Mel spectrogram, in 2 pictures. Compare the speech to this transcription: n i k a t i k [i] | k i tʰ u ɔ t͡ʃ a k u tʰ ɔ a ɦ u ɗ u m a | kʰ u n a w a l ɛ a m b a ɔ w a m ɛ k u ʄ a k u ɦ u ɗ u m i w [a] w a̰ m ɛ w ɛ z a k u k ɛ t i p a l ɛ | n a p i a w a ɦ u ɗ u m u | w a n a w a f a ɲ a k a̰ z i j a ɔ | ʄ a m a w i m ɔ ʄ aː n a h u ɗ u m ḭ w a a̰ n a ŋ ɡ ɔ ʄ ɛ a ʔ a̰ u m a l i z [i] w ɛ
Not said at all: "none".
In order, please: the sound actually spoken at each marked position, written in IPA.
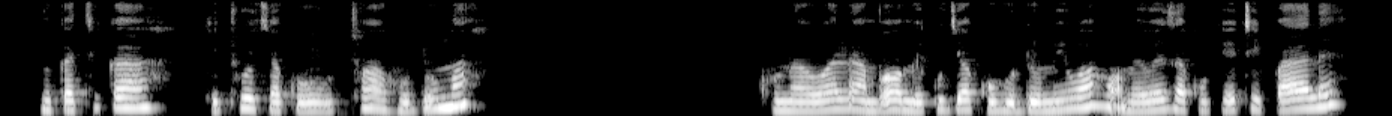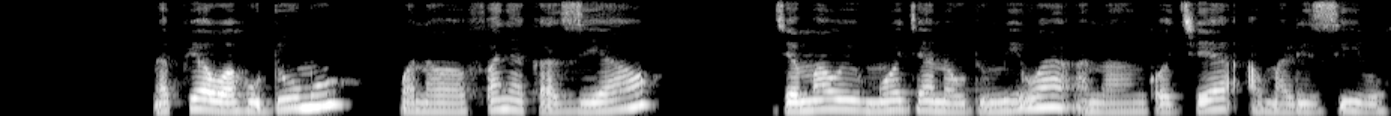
a, a, i

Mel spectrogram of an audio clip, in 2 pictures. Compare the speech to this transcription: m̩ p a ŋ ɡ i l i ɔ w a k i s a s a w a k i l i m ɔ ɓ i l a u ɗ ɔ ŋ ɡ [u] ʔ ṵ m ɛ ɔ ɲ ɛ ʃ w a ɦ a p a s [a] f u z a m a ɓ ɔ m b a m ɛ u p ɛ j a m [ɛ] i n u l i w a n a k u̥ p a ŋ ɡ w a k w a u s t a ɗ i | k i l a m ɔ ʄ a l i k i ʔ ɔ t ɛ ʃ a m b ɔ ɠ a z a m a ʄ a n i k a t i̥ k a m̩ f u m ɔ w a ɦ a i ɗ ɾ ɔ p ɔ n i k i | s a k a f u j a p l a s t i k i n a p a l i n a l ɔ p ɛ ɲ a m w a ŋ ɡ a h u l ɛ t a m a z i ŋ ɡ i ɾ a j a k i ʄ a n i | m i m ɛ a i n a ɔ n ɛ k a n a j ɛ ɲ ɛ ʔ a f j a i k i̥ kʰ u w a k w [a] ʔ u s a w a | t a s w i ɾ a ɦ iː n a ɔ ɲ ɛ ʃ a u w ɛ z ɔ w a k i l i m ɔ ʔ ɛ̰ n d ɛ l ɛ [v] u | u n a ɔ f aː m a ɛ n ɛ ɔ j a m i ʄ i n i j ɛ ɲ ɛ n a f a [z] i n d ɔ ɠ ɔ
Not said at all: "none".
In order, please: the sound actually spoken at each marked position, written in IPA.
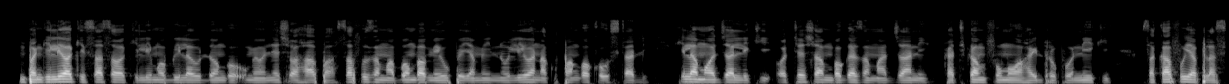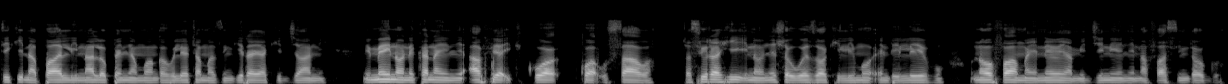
ɔ, a, ɛ, a, v, s

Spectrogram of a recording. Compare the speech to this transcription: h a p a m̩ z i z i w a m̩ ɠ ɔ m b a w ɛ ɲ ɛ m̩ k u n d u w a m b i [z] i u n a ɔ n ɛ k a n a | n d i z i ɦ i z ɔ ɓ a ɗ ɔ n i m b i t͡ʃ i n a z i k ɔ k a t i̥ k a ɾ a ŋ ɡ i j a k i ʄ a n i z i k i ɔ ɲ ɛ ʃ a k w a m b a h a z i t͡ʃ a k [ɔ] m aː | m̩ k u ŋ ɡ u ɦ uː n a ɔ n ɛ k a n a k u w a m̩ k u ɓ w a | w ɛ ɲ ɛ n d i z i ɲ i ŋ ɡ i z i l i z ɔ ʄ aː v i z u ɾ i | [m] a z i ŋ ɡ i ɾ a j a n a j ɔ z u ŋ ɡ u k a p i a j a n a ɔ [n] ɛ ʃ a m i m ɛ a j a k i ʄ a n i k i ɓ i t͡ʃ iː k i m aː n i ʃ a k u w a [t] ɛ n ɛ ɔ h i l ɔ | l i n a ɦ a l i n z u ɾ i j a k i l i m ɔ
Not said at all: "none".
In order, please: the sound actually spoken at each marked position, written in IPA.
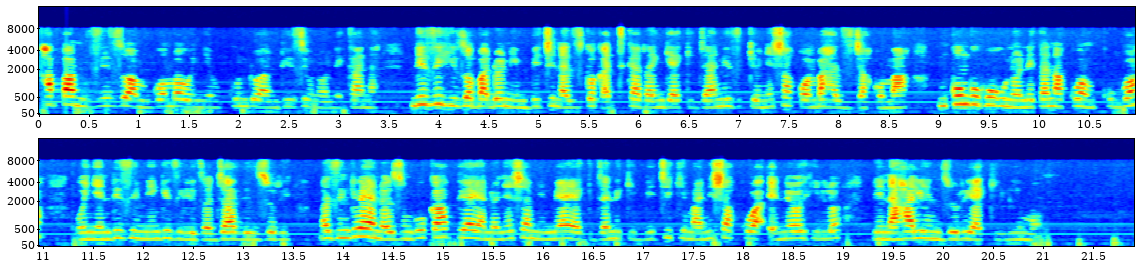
z, ɔ, m, ɲ, ʔ

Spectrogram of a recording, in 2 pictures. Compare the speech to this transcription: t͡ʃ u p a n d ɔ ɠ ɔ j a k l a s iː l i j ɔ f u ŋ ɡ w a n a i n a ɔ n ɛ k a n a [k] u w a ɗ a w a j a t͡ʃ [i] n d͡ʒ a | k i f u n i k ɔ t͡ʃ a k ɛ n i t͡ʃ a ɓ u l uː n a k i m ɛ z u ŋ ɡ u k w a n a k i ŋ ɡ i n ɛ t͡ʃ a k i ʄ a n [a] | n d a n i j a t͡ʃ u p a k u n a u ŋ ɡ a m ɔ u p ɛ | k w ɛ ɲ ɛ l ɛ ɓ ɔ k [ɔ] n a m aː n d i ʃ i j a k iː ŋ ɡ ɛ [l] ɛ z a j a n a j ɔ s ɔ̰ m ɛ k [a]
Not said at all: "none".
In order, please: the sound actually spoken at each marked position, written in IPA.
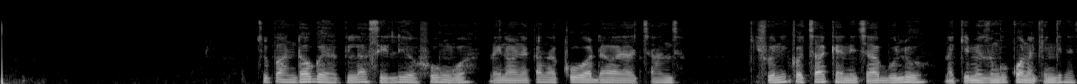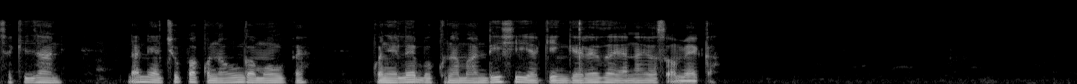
k, a, i, u, ɾ, a

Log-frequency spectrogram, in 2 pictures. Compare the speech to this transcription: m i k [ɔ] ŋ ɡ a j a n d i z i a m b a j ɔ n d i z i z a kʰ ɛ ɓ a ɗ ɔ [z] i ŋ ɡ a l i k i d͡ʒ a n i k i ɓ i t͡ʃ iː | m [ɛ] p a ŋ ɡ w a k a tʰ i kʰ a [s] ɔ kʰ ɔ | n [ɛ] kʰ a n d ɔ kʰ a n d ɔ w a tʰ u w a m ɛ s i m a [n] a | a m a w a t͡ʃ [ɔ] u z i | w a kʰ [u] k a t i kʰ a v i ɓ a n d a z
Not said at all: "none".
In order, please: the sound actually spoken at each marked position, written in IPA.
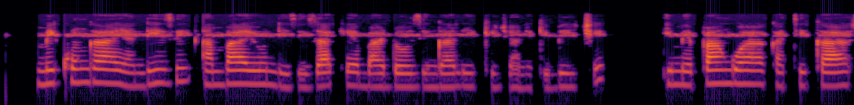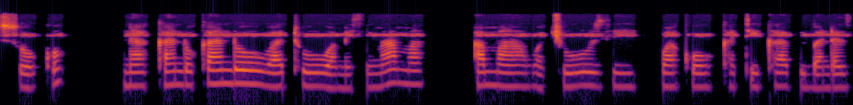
u, z, ɛ, s, a, m, u, ɔ

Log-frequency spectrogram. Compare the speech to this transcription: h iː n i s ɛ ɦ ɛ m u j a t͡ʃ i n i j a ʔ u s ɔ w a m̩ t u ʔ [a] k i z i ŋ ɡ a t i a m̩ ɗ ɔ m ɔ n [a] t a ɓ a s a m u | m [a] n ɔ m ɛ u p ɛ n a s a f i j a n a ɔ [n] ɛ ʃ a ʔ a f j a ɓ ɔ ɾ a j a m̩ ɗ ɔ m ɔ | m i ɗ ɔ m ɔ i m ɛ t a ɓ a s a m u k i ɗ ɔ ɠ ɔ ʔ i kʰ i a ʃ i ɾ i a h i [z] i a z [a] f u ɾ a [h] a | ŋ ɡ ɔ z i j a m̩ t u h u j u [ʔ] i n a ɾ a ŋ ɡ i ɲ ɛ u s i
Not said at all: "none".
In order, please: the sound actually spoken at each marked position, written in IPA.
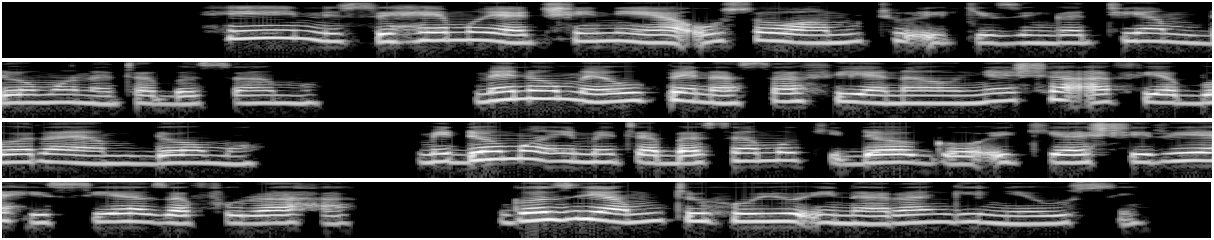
i, a, ɛ, ɲ, s, a, h, ʔ

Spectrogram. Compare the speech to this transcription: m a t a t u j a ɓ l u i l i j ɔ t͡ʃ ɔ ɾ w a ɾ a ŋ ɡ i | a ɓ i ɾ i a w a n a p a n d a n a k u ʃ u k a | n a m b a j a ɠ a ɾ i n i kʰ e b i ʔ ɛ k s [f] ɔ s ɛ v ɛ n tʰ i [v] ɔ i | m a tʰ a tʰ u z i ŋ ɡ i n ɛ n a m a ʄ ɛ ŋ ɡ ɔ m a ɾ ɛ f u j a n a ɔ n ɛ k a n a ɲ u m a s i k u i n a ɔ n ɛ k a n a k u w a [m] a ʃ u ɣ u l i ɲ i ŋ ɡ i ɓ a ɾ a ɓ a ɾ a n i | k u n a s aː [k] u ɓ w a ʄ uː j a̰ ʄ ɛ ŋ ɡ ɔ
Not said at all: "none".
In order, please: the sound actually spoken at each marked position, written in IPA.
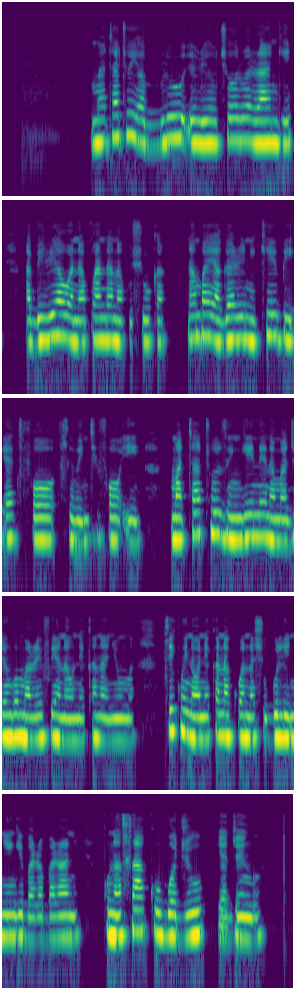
f, f, n, k

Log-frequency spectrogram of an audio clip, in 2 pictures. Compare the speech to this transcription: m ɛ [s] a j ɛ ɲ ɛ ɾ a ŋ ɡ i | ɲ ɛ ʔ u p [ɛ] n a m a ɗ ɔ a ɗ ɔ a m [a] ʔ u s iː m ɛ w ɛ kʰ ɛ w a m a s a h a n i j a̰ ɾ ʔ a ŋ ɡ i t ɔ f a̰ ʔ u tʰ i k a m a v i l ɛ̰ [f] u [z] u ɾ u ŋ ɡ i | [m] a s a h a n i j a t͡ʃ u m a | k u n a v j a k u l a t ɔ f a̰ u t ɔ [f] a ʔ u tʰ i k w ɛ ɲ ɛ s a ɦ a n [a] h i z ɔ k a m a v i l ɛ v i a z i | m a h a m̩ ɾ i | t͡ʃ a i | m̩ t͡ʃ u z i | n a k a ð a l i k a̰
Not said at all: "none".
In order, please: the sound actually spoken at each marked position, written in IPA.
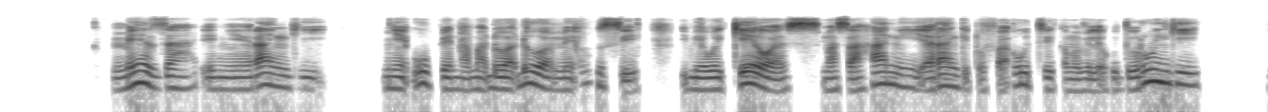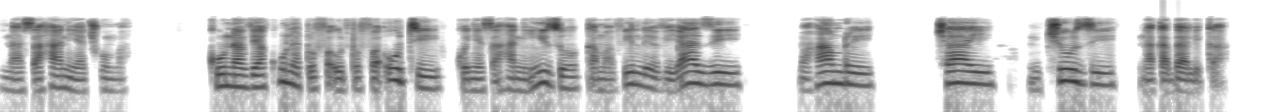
z, ɛ, ɛ, h, ð, n, f, i

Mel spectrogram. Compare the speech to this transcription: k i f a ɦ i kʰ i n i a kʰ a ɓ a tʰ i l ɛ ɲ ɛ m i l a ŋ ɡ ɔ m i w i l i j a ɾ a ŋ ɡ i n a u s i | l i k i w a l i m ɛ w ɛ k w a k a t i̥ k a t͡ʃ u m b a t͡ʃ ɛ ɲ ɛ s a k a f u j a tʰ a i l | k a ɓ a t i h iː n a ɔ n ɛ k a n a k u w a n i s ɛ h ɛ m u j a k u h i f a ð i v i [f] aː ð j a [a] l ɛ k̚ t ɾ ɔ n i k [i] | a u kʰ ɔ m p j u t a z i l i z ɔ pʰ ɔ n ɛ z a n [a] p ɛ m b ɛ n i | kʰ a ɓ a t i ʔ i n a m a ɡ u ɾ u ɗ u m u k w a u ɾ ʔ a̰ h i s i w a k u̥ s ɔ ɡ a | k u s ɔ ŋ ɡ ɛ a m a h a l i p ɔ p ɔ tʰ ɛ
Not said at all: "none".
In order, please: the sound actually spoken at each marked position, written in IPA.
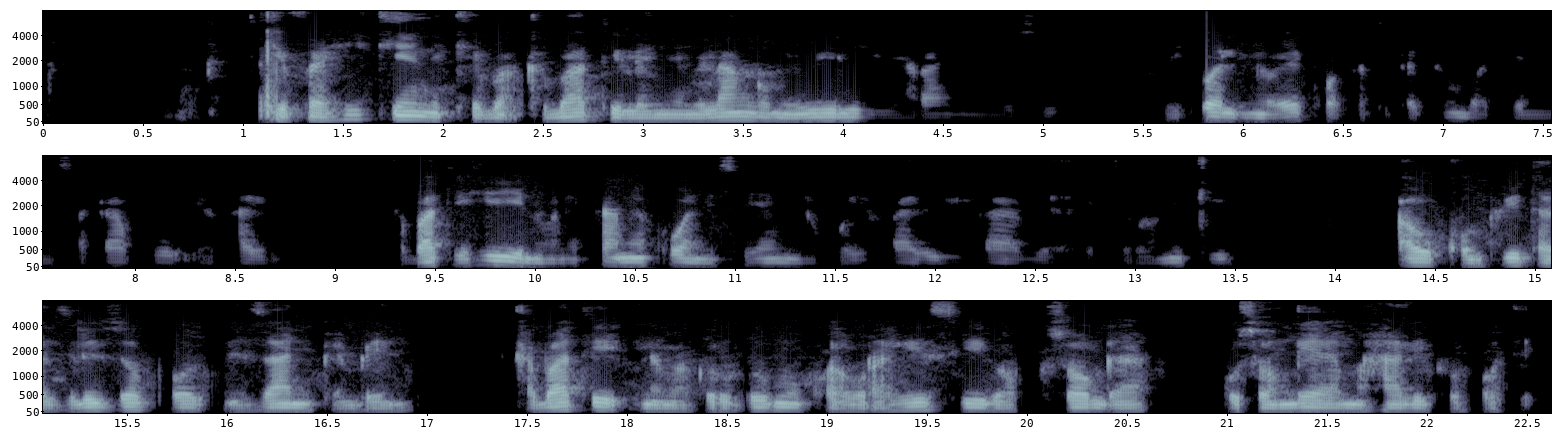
f, ɛ, i, i

